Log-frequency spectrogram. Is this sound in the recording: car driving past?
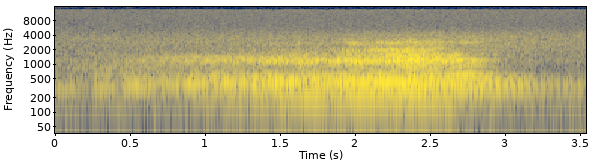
yes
